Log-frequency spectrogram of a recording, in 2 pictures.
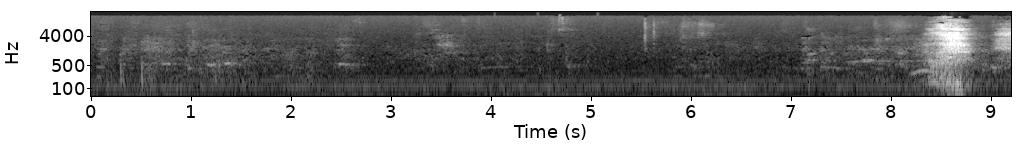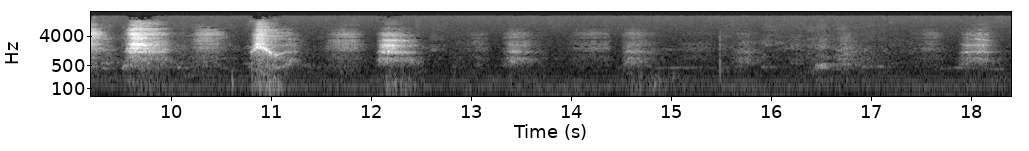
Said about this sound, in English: I'm breathing.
